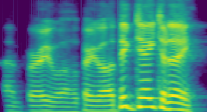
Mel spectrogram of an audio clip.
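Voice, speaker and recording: A man hosting an interview over a video call, measured and formal with many hesitations. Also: mid-range voice, very animated, pushed and bright, clean tone. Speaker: host.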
